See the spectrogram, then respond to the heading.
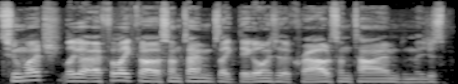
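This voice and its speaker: A young man with a bright, crisp edge to his mid-pitched voice. He chats in a relaxed, slangy way, calling his friends bro and dog, and often lets sentences trail off. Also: fairly quick. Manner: slangy, laid-back, trails off. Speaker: podcast co-host. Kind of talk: casual chat.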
